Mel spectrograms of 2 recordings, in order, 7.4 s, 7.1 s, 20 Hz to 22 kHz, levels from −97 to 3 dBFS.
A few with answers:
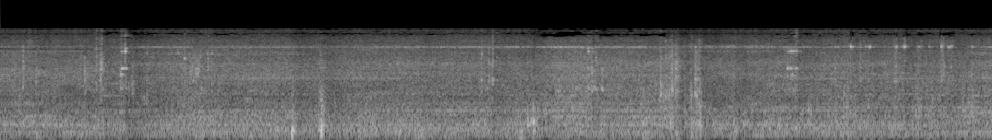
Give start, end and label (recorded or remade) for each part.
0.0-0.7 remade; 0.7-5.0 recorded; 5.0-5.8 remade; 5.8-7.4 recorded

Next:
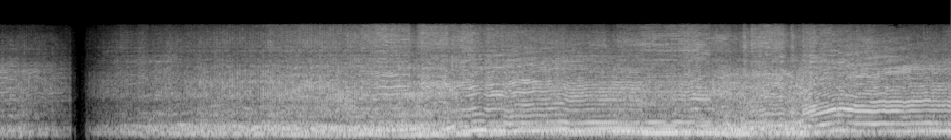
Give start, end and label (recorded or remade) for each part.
0.0-7.1 recorded

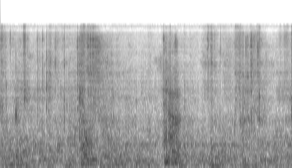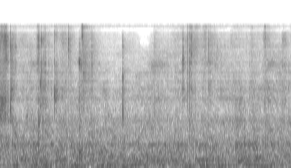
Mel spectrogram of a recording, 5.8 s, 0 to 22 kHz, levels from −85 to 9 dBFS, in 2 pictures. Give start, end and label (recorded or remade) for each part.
0.0-5.8 remade

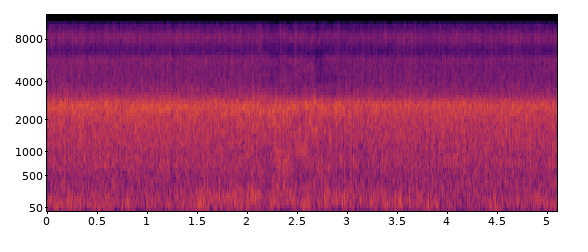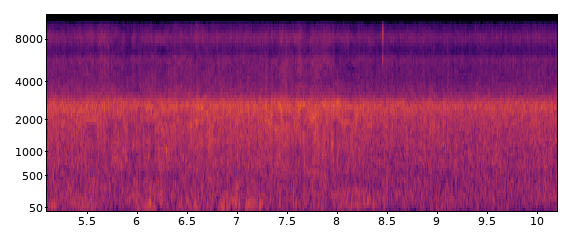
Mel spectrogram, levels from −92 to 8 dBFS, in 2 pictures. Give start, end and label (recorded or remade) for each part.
0.0-2.1 recorded; 2.1-3.0 remade; 3.0-5.5 recorded; 5.5-6.8 remade; 6.8-7.3 recorded; 7.3-8.2 remade; 8.2-10.2 recorded

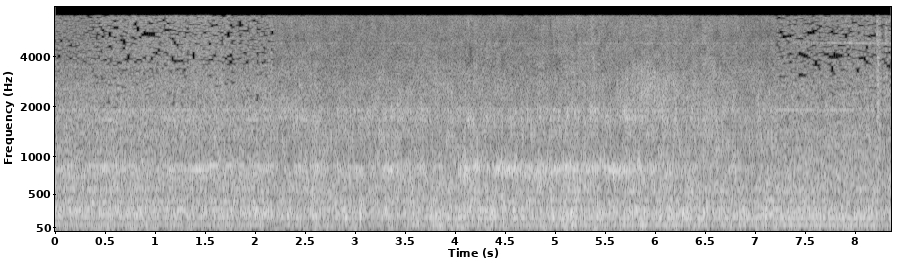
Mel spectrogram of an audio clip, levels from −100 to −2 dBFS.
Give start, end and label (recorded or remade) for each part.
0.0-2.2 recorded; 2.2-7.2 remade; 7.2-8.4 recorded

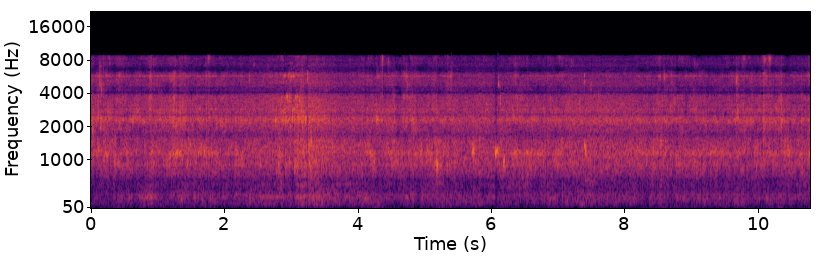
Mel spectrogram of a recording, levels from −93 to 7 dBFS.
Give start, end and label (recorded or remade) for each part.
0.0-2.3 remade; 2.3-4.1 recorded; 4.1-5.4 remade; 5.4-6.3 recorded; 6.3-7.1 remade; 7.1-8.2 recorded; 8.2-10.8 remade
